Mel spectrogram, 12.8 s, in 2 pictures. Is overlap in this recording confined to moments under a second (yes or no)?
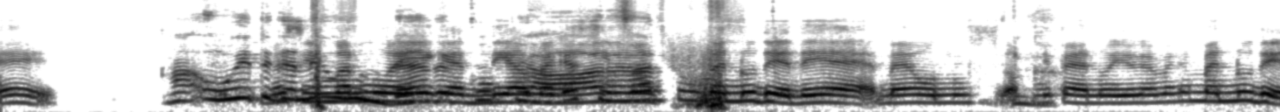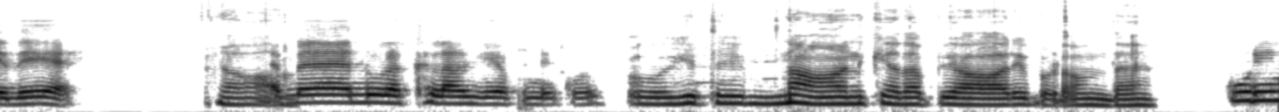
no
